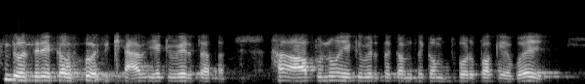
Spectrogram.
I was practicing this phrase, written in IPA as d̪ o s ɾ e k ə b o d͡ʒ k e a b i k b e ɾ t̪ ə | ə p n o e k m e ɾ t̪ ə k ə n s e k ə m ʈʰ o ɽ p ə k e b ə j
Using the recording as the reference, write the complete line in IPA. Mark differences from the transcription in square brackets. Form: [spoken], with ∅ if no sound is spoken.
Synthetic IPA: d̪ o s ɾ e k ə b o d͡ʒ k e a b [e] k b e ɾ t̪ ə | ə p n o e k [b] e ɾ t̪ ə k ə [m] s e k ə m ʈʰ o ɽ p ə k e b ə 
